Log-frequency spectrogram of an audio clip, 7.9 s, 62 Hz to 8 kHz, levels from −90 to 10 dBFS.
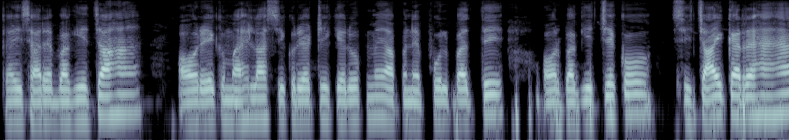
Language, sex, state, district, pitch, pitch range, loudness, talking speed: Hindi, male, Bihar, Jahanabad, 125 Hz, 120-145 Hz, -18 LUFS, 150 wpm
